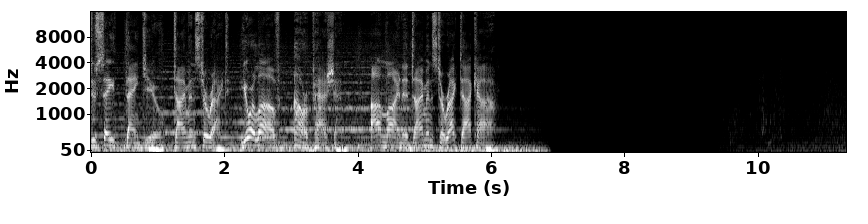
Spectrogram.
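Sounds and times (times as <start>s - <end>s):
speech: 0.0s - 6.2s
deep rumble: 2.0s - 6.9s
ocean waves lapping around a ship at magic hour: 9.2s - 11.3s.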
